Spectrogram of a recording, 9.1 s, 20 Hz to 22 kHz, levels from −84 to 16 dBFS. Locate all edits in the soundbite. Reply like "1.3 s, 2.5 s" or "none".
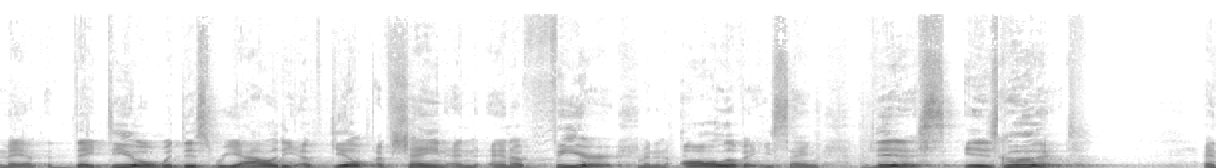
4.8 s, 7.5 s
